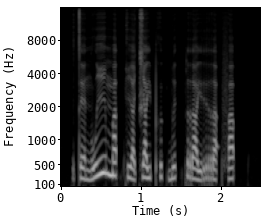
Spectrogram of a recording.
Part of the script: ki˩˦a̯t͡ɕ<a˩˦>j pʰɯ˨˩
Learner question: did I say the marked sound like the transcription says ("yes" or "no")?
no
